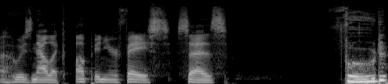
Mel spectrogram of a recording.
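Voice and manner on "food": very loud, huge, menacing, terrifying orc voice. Voicing a large, terrifying orc in the player's face: terrifying orc voice. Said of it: "the large, terrifying, very strong orc".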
